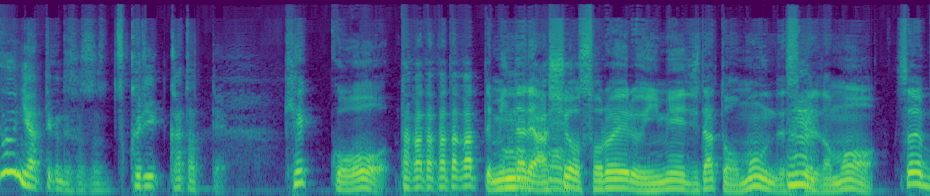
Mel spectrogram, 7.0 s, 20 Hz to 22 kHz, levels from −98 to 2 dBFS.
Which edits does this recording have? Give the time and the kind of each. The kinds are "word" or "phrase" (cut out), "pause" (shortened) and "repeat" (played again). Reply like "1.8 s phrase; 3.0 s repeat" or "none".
none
